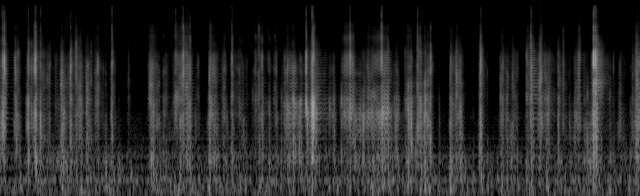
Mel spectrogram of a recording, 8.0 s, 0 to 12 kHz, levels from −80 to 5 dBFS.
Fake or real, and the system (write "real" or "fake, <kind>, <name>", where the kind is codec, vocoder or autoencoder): fake, vocoder, Vocos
